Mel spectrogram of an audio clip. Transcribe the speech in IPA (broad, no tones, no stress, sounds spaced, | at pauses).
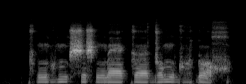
k ə̤ ŋ͡m o̤ m ʃ o ʃ ŋ͡m ɛː k əː d o m ɡ o̤ ɗ o χ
